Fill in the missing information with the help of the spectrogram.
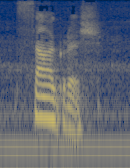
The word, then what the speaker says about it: Sagres: And speaking of pronunciation, you probably know it, but nevertheless, down in the Algarve where we filmed Henry the Navigator's school out on the promontory, it's in the town of Sagres. S-A-G-R-E-S.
